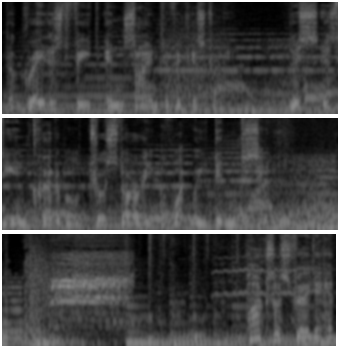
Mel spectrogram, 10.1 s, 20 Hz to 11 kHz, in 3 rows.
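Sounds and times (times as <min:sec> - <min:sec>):
speech: 0:00.0 - 0:07.2, 0:09.3 - 0:10.0
sheep bleating in a long wavering cry: 0:07.2 - 0:08.1.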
